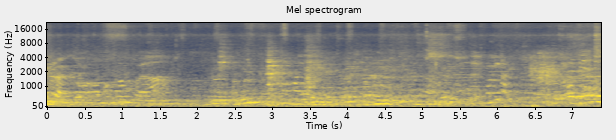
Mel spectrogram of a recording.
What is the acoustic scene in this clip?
crowded indoor space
